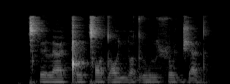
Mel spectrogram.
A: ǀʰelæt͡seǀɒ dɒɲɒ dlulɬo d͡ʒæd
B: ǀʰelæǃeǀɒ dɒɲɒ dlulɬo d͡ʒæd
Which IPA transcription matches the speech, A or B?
B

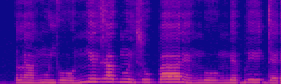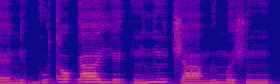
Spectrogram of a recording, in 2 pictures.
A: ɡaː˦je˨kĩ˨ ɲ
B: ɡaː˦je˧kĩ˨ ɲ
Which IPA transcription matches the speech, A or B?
B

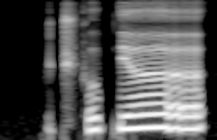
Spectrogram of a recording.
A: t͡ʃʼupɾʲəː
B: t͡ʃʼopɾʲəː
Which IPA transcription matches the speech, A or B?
A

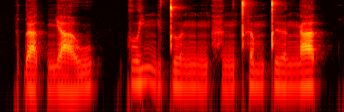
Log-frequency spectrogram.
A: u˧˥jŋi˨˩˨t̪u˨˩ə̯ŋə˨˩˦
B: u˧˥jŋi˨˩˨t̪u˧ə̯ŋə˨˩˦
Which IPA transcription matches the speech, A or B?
A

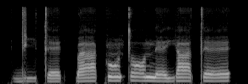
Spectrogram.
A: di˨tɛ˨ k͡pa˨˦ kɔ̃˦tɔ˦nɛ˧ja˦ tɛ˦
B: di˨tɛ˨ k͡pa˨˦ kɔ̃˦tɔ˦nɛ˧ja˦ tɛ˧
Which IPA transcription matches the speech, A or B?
A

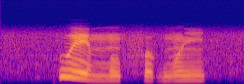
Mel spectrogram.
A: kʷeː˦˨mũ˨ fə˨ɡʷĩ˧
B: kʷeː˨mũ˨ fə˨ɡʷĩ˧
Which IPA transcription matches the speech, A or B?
A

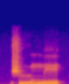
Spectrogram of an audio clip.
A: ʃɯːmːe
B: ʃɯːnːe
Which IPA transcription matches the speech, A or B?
A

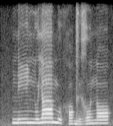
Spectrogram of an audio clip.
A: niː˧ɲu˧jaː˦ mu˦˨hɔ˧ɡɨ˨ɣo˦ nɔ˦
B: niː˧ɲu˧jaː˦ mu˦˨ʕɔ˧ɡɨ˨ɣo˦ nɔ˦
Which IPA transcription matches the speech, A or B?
A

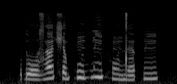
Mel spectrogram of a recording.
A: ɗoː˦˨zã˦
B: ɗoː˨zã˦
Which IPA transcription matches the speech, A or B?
B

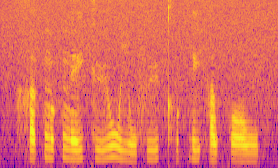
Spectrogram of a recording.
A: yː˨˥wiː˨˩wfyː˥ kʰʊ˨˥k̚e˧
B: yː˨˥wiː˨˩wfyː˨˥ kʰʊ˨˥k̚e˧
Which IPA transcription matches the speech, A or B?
B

